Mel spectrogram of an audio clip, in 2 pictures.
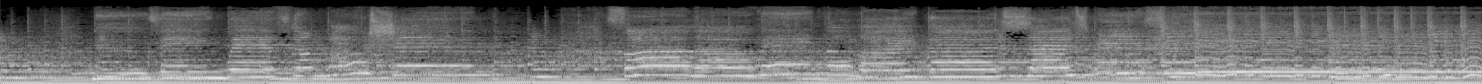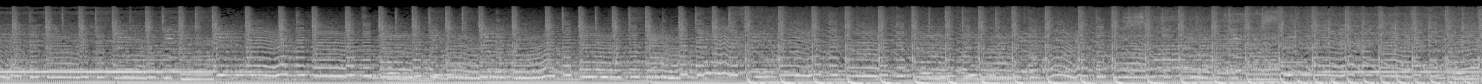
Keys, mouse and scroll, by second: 1.4-12.3 drag, 12.7 click, 14.8 right click, 16.5 click, 18.2 right click, 19.6 click, 21.2 right click, 22.8 click, 24.1 ctrl+alt+scroll down 1, 25.3-28.0 drag, 28.0 ctrl+z, 28.5 click, 29.5 right click.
